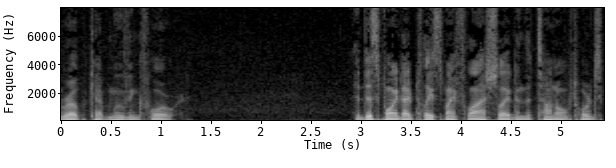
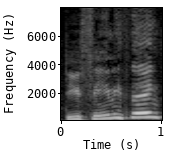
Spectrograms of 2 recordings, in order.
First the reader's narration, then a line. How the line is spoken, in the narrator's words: I called out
